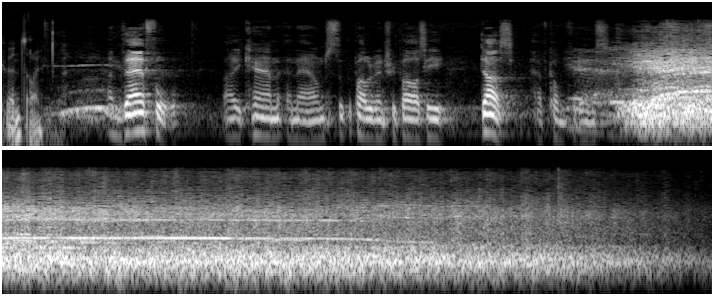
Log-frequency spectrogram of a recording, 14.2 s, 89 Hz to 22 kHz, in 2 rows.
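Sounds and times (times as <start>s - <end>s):
speech: 0.0s - 8.6s
large group of politicians cheering: 5.7s - 14.1s.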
